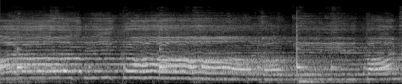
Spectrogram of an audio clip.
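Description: Devotional kirtan: a man sings a gliding, chant-like melody over a harmonium's held chords. A single sharp strike comes about three seconds in.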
